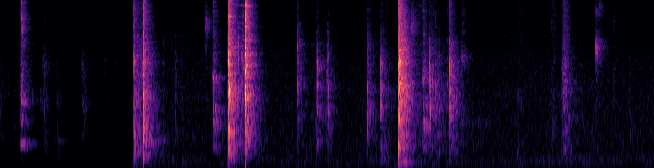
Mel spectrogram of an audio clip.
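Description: Quick-Grip bar clamps being released and taken off a Kydex forming press: a string of sharp clicks and knocks with gaps between them, the loudest about three seconds and five seconds in.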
